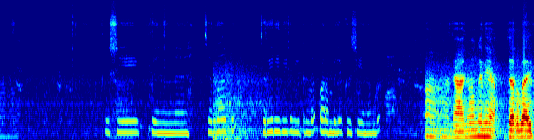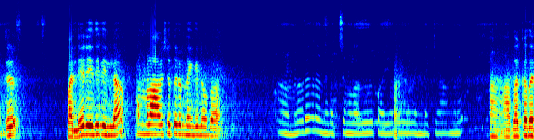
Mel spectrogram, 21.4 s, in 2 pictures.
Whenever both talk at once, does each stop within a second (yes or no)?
yes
